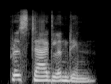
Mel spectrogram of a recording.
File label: "Prostaglandin", Indian; Dictionary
